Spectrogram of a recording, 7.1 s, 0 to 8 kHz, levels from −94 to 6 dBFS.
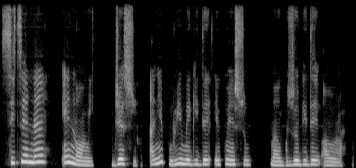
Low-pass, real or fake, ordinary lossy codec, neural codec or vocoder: none; fake; none; codec, 16 kHz, 2 kbps, FunCodec, trained on LibriTTS, 25 frames a second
